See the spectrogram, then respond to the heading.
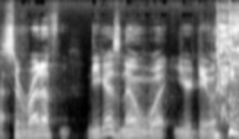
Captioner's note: laughs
